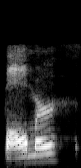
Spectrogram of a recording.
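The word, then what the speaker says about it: Baltimore: Actually, we call it Merland down here. We don't pronounce all the letters. Yeah, Merland and Balmer is the hometown Balmer.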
